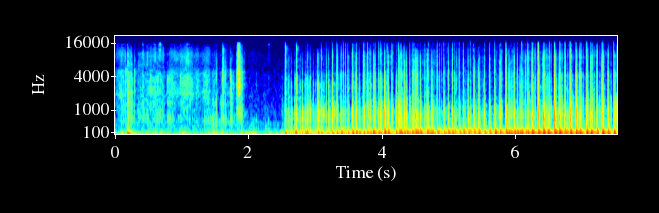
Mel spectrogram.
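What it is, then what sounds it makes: Headphones tapped. Plastic headphones are tapped: a few soft, scattered taps for the first two and a half seconds, then a sudden shift to fast, steady tapping that runs to the end. The taps are dull, short and low, with a deep thumping body, and they grow slightly louder toward the end.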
